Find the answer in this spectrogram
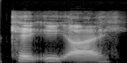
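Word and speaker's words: kei: We were the very first one in the United States of America to do so, making K trucks or KI pronounced K trucks street legal.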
